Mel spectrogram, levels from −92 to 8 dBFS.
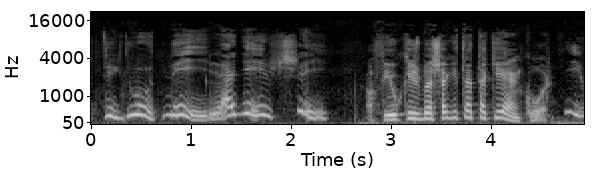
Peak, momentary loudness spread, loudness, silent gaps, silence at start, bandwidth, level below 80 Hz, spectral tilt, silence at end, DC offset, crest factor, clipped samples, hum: -6 dBFS; 10 LU; -21 LUFS; none; 0.1 s; 11.5 kHz; -52 dBFS; -5.5 dB/octave; 0 s; under 0.1%; 16 dB; under 0.1%; none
